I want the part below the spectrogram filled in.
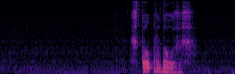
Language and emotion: Russian, neutral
